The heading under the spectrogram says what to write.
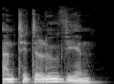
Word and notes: antediluvian: British English

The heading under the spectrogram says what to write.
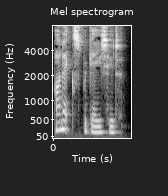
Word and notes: unexpurgated: British English

